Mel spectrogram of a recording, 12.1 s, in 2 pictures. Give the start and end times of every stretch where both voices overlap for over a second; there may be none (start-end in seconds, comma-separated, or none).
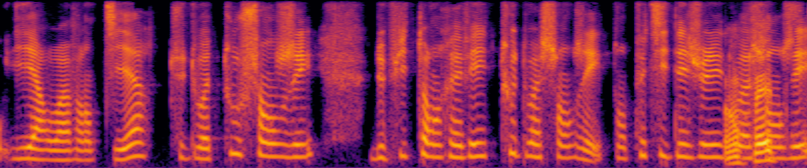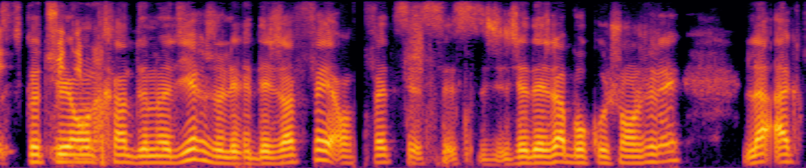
5.4-6.9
